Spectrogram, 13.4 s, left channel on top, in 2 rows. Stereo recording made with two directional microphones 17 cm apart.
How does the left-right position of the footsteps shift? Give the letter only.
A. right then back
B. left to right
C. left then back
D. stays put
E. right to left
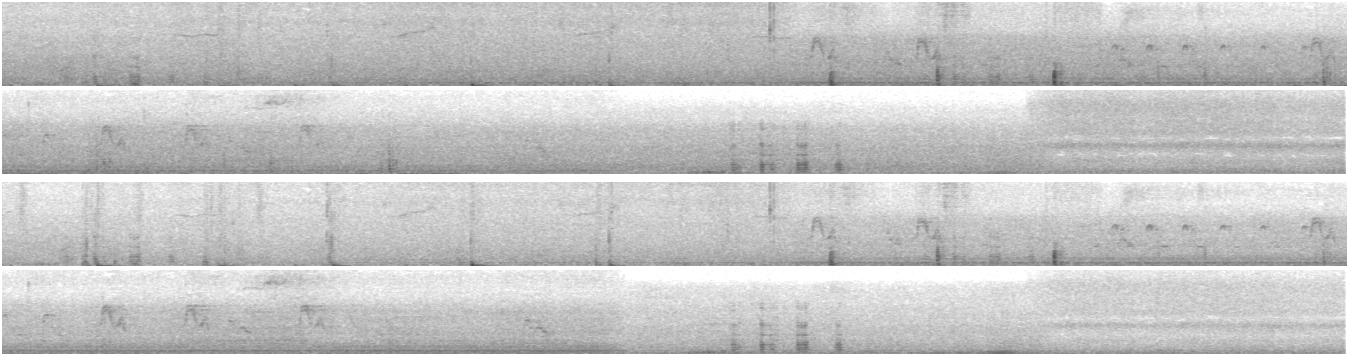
E.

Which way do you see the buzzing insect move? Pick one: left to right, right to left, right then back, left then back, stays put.
left to right.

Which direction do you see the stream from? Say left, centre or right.
left.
